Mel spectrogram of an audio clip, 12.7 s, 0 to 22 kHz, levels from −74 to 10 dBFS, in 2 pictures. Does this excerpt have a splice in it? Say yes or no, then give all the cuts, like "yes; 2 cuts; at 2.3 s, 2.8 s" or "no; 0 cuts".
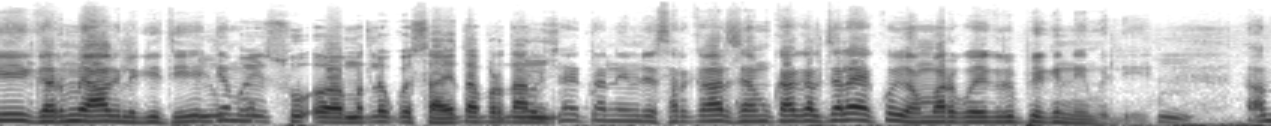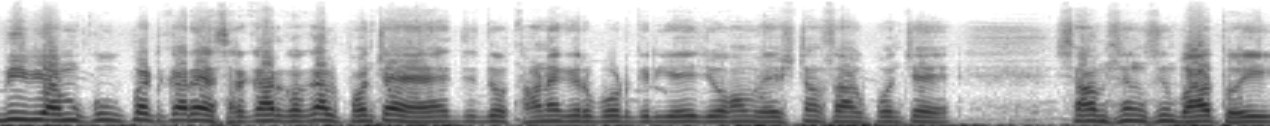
no; 0 cuts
